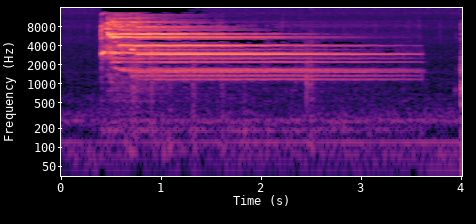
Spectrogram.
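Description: A page-turn chime: one bell-like ring of several tones that starts about half a second in and fades out over about three seconds. It is the signal to turn the storybook's page.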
